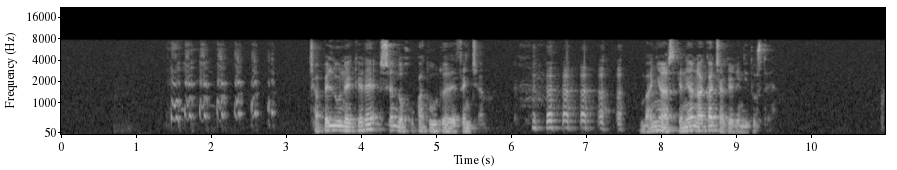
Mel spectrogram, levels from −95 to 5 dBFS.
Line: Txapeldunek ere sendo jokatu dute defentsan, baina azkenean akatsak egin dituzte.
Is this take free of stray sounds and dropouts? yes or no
no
